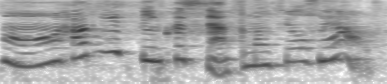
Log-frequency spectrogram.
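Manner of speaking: ordinary delivery, nothing marked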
